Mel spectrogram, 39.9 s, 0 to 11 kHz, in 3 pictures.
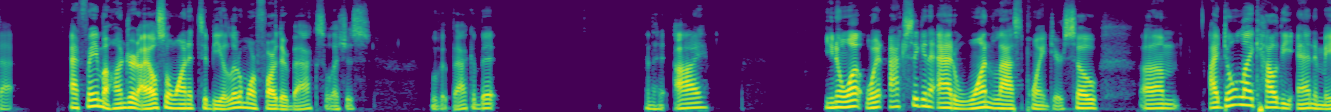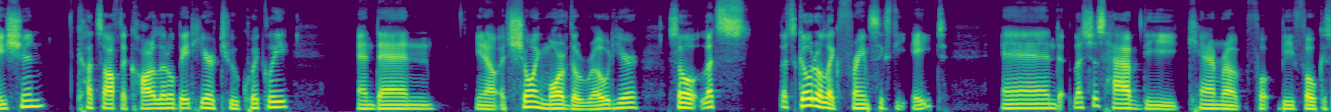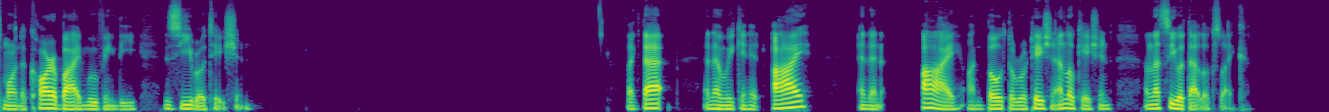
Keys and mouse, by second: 0.2 space, 0.2-1.5 drag, 3.6-6.0 shift+drag, 6.9 i, 7.9 click, 8.1 space, 10.5 space, 10.7-14.1 drag, 16.4-18.0 drag, 19.9-23.9 drag, 25.6-33.0 drag, 34.4 i, 35.9 i, 38.7 click, 38.9 space.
